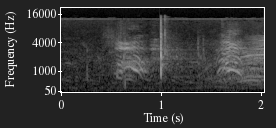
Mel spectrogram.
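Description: A bat strikes a softball with a sharp crack.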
